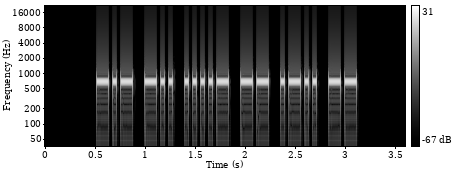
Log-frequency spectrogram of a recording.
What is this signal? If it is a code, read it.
Morse code, heard as a keyed tone, about 30 wpm, 700 Hz. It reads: KD4MLM
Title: USA Call Signs - 6 Characters - Repeated 2x - 30wpm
